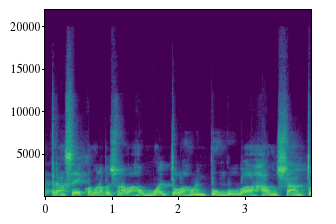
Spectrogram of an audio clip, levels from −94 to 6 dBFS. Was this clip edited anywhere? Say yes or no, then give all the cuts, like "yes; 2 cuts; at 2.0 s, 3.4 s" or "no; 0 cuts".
no; 0 cuts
